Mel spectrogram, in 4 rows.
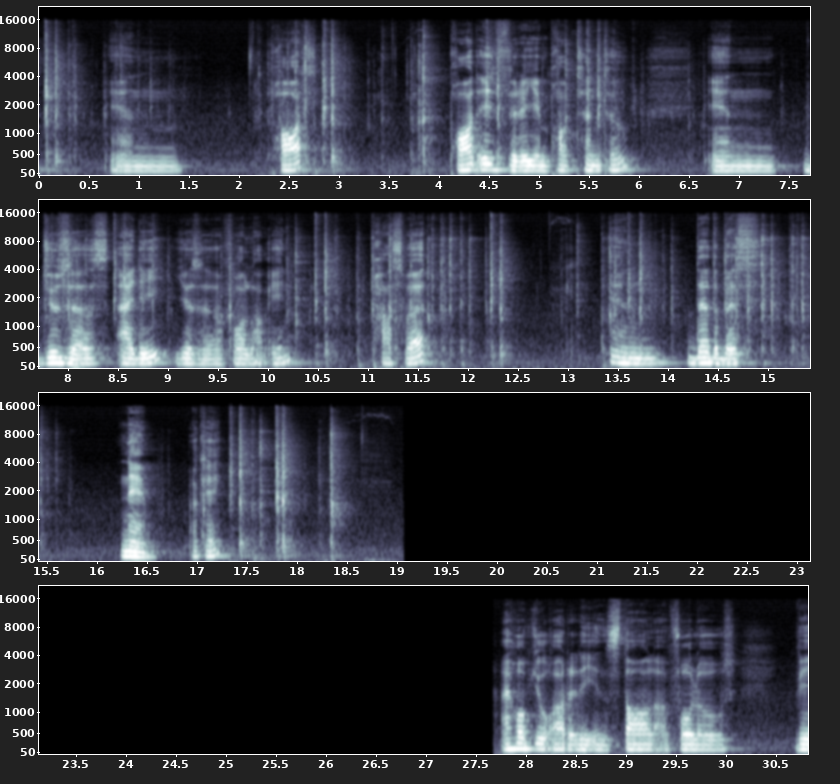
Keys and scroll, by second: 2.0-5.4 typing, 7.5-15.7 typing, 16.9 =, 17.2 space, 17.5 ;, 17.7 space, 18.1 ctrl+s.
